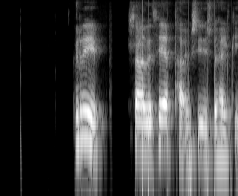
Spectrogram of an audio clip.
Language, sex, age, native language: Icelandic, female, 60-69, Icelandic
